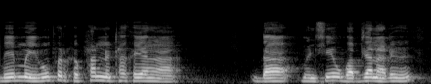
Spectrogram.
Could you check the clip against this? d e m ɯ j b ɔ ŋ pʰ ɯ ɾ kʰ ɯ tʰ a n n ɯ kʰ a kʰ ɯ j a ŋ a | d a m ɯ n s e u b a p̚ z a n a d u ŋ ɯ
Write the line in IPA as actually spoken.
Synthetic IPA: b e m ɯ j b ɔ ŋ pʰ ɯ ɾ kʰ ɯ pʰ a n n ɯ tʰ a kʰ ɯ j a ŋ a | d a m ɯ n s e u b a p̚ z a n a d ɯ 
